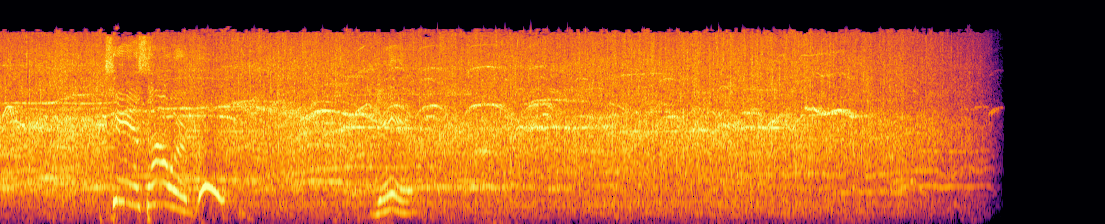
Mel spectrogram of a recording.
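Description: Fans in a crowd whistle loudly.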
